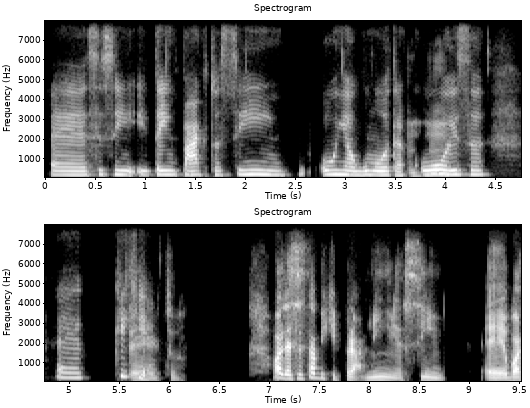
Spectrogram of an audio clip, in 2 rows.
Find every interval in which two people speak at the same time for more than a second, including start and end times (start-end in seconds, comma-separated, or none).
none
